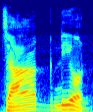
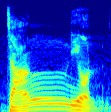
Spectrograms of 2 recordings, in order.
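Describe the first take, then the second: First: The first syllable ends in a k sound. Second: The first syllable ends in an ng sound. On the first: "খেয়াল করুন জাগ নিয়ন" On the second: "যখন শব্দে বলবো তখন কি হবে জাং নিয়ন"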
